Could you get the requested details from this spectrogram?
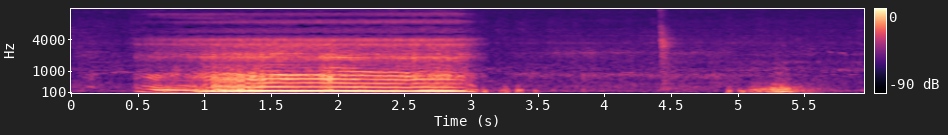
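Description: One long, deep, rumbling, tonal snore-like breath lasting a few seconds, then quiet breathing noise. A cow snoring.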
